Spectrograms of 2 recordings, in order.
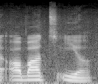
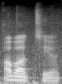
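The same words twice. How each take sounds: First: "অবাচ ইয়" broken after অবাচ; split pronunciation. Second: "অবাচ ইয়" run together as one word; joined pronunciation. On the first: Teacher splitting the word at the jophola, "অবাচ ইয়" in two parts. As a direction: say অবাচ, brief break, then ইয়. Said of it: "অবাচ পর্যন্ত উচ্চারণ করার পরে". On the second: Teacher joining the parts for learners, "অবাচ ইয়" said as one word. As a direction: say অবাচ ইয় without any break. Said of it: "আমরা একসাথে উচ্চারণ করব". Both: Shown as a demonstration.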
